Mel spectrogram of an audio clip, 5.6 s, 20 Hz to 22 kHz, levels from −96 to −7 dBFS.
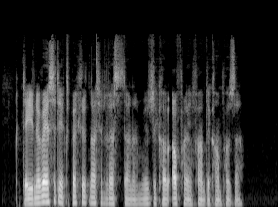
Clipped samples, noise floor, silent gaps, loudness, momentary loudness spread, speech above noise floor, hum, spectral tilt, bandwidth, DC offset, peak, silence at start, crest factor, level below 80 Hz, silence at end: under 0.1%; -82 dBFS; none; -27 LUFS; 14 LU; 55 dB; none; -5.5 dB/octave; 11 kHz; under 0.1%; -6 dBFS; 0.45 s; 22 dB; -48 dBFS; 0.75 s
